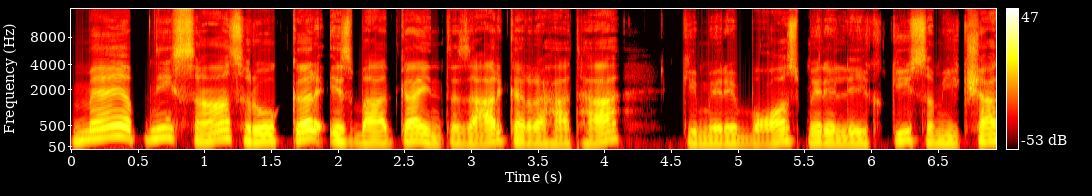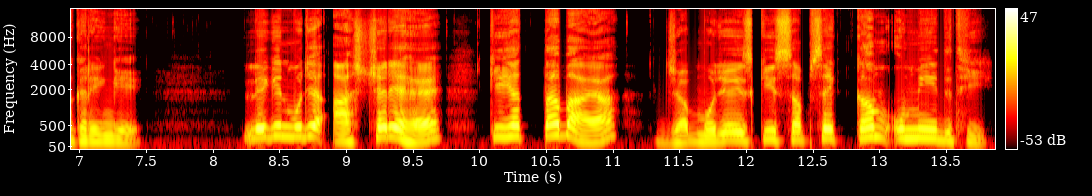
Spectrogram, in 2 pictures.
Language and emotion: Hindi, surprised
